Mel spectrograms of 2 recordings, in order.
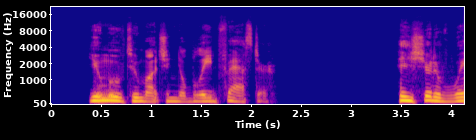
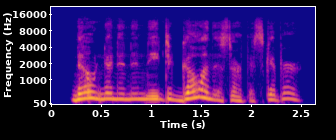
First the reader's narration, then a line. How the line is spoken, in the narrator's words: the Sklorno said, so softly Killian had to strain to hear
